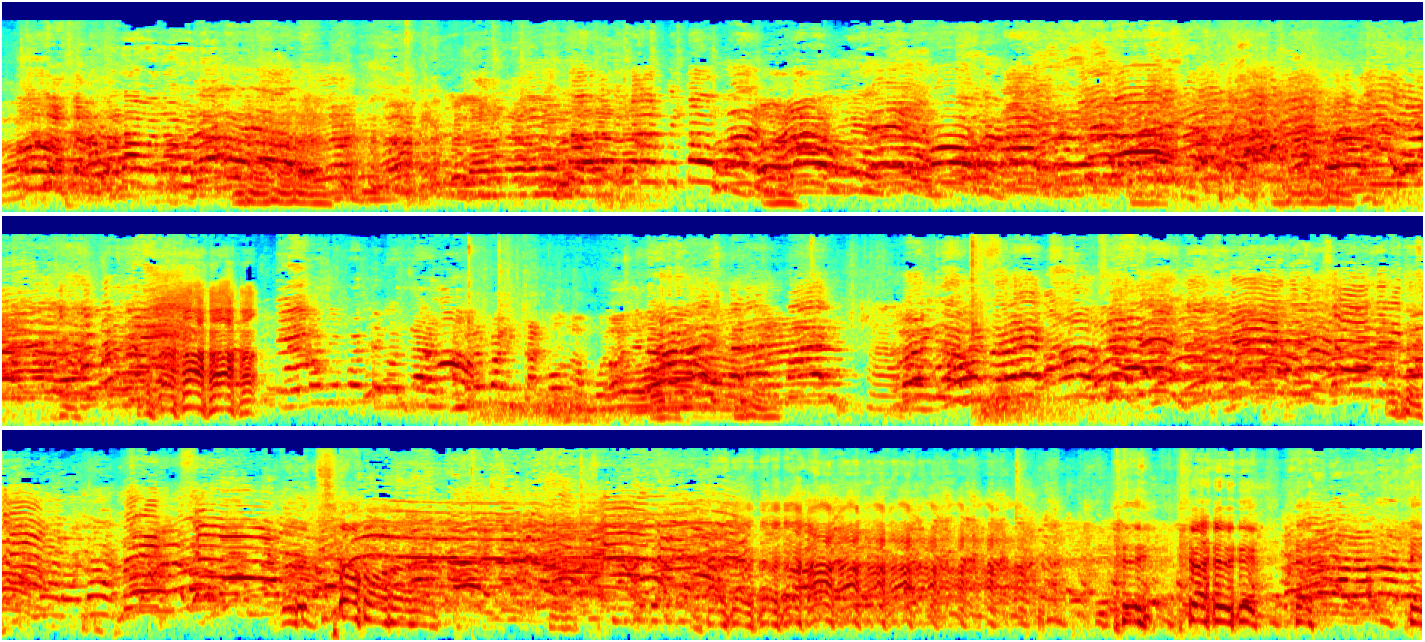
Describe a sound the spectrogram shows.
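A crowd of women and children laughs and shouts with excitement close by.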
